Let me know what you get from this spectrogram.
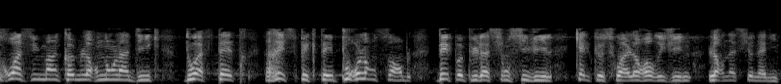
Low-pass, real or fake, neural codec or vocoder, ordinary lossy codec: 5.4 kHz; real; none; none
